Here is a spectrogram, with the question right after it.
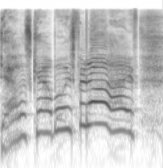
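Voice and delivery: very high put-on angry rant, word life stretched. Retelling Corey's harassing messages in a group chat: imitating Corey's angry rant. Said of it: "He's like".

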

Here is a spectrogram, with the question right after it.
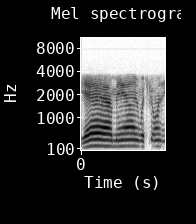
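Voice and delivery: mock sleepy, half-awake, drowsy voice. Teasing a co-host about always sounding tired, imitating a tired-sounding voice. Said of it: "Why do you always sound like you're kind of tired".

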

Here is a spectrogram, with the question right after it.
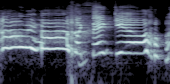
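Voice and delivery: squeaky, very high, drawn-out dolphin-like excited squeal. Retelling how they sound when excited: imitating own excited high-pitched voice. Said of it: "'Cause when I get excited".

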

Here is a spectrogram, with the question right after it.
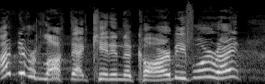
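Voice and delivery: ordinary talk, nothing marked

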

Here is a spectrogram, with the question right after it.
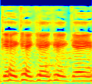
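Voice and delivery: ordinary delivery

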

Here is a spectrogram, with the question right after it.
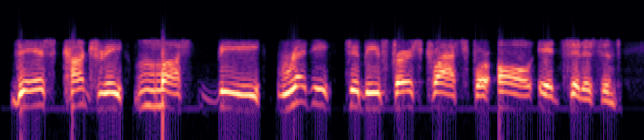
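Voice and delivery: upbeat, lively put-on voice. Describing his vocality, then doing an upbeat FDR impression. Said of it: "he just had this upbeat, I'll give you an impression of FDR".

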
